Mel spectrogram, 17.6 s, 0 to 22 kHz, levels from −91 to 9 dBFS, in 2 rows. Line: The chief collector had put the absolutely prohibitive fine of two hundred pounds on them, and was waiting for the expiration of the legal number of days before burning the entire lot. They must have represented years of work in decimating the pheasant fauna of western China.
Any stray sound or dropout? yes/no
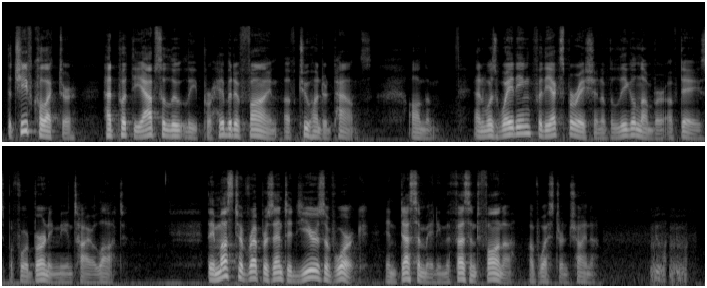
yes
